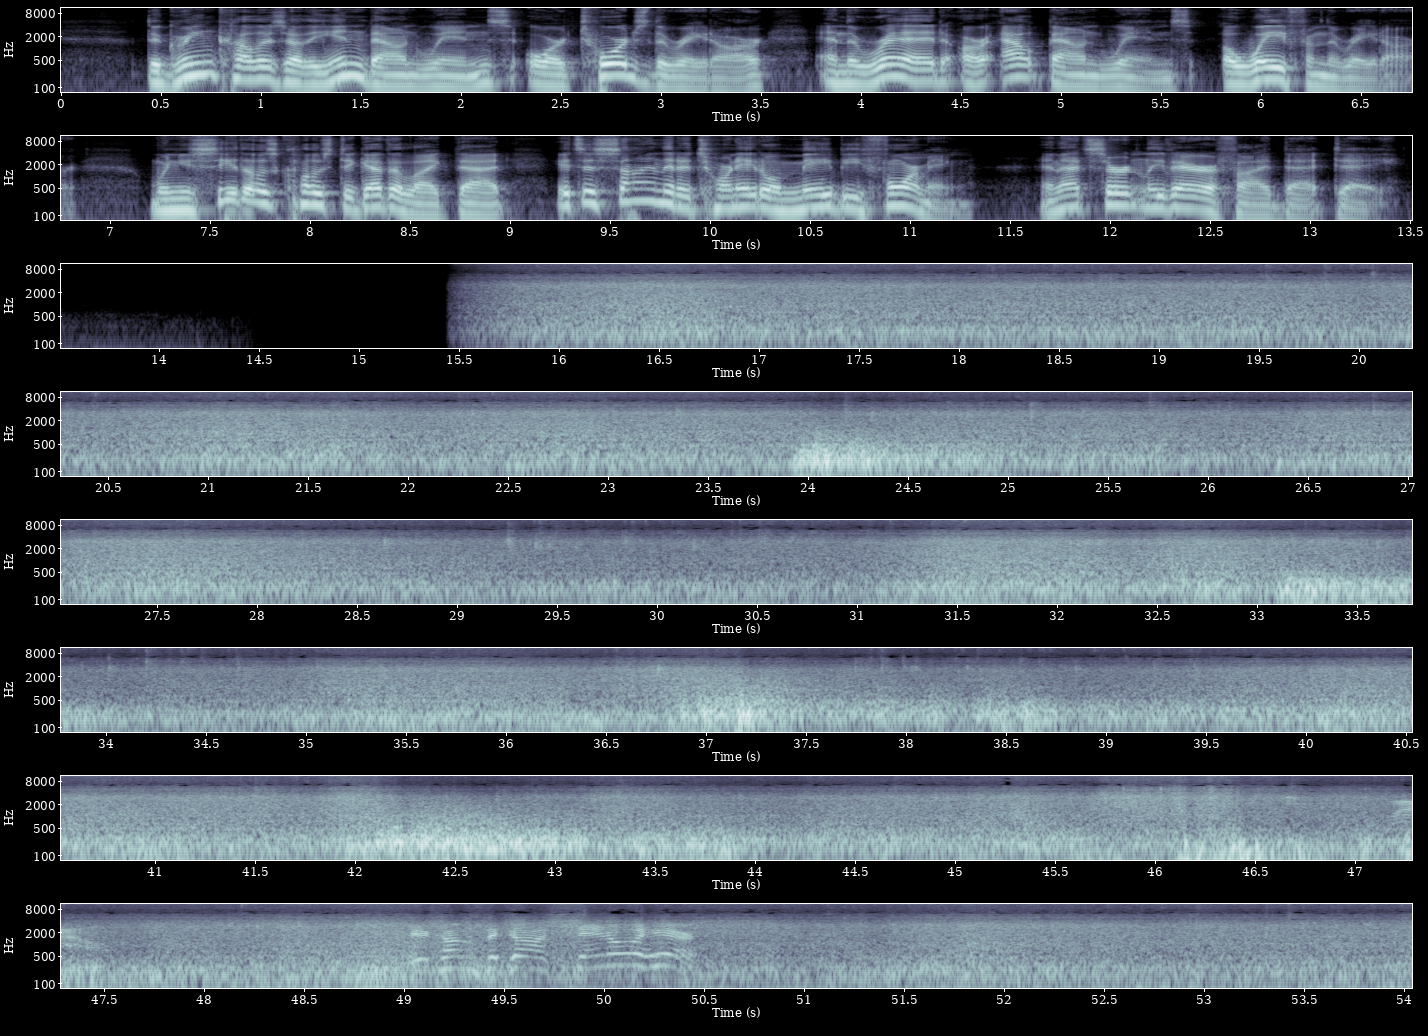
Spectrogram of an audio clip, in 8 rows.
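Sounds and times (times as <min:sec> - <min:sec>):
heavy rain pouring: 0:15.5 - 0:54.0.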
